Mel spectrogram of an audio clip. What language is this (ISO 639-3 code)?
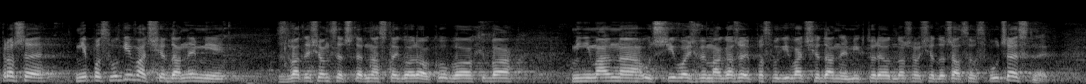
pol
